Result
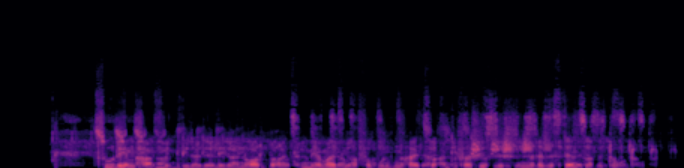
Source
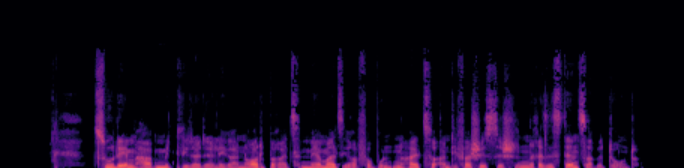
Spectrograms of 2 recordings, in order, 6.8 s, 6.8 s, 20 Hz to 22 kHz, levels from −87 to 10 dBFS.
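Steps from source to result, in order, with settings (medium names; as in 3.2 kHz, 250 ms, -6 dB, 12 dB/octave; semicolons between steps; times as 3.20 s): chunks repeated in reverse 140 ms, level -13 dB; three-band isolator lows -23 dB, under 330 Hz, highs -19 dB, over 7.6 kHz; band-stop 900 Hz, Q 15; in parallel at -1 dB: compression, threshold -42 dBFS, peak gain reduction 18.5 dB; on the sum: robot voice 88.8 Hz; on a send: repeats whose band climbs or falls 195 ms, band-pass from 3.4 kHz, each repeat 0.7 oct, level -1 dB; on the sum: trim -5 dB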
